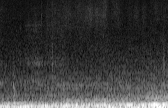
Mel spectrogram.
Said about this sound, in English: So today we're out driving the spy car, just in case you're interested. And I have lots of things to tell you about as pertains to the spy car.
